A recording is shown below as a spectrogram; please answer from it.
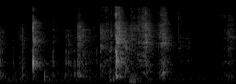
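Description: Faint rustles and clicks of plastic packaging being handled: a few short, separate strokes as a small eyeglass cleaner is unwrapped.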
